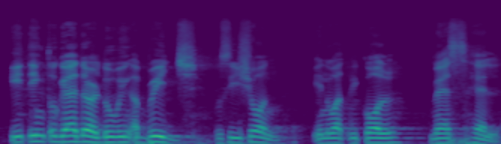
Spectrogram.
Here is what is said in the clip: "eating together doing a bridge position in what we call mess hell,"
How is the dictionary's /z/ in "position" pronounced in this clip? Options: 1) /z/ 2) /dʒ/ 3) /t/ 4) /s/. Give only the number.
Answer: 4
